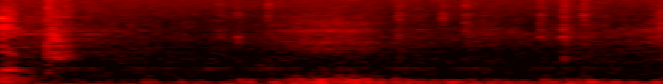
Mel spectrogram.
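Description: Near silence: room tone, with a faint click or two about halfway through.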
